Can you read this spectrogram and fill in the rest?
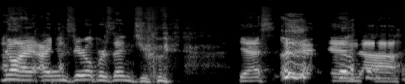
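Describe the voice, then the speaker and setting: A man's voice: high-pitched, a little slow, bright, forceful tone. A man in his thirties chatting casually as a podcast co-host, rambling and joking with frequent swearing. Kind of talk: casual chat.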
